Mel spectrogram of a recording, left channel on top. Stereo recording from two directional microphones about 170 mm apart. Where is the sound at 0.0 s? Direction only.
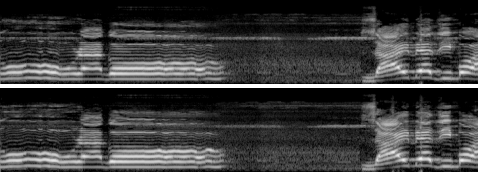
30° right (ahead or behind).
